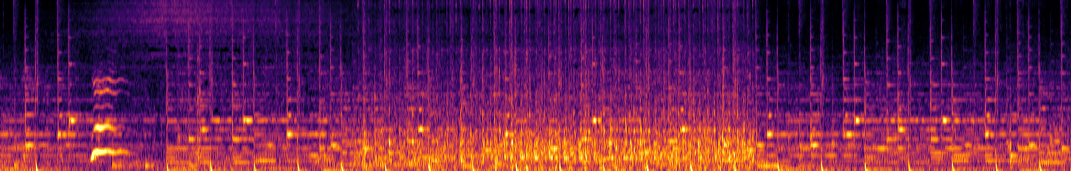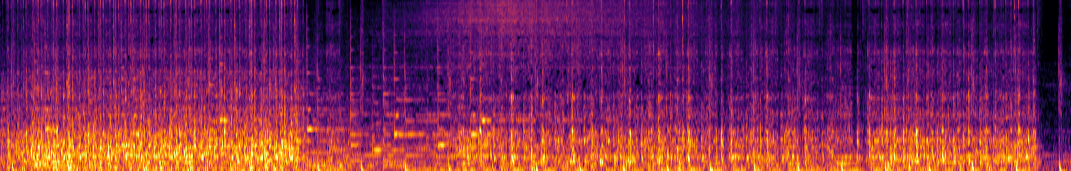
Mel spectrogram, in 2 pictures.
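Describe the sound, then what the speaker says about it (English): A sewing machine stitches denim from a pair of jeans being converted into a skirt, running loud and close in long bursts with brief pauses between passes. "So we're sewing from here, from this front stitch,"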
